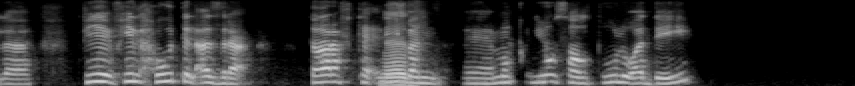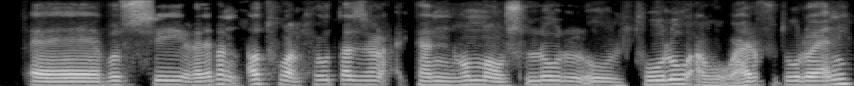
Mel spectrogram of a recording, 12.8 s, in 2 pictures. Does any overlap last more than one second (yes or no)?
no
